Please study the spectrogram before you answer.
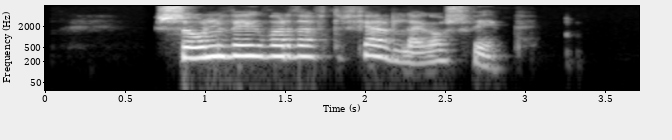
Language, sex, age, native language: Icelandic, female, 30-39, Icelandic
